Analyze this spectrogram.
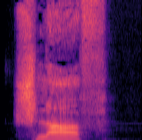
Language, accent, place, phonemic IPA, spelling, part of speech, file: German, Germany, Berlin, /ʃlaːf/, Schlaf, noun, De-Schlaf.ogg
- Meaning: 1. sleep (condition of reduced consciousness) 2. sleep (dried mucus in the corner of the eyes) 3. temple (anatomy)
